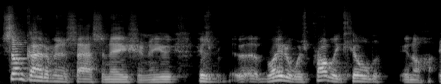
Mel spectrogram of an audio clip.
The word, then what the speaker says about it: Bleda: Well, conversely, and this almost sounded Shakespearean when I read it, Attila the Hun had a brother, and I'm probably going to mispronounce this, Bleda, B-L-E-D. – Yeah, Bleda, yeah.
